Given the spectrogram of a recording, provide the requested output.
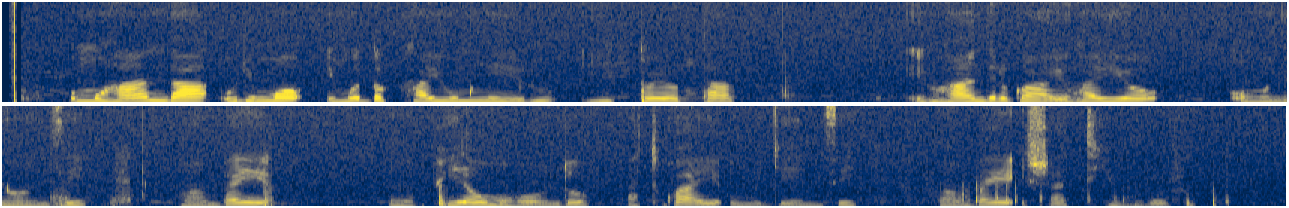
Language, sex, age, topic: Kinyarwanda, female, 18-24, government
